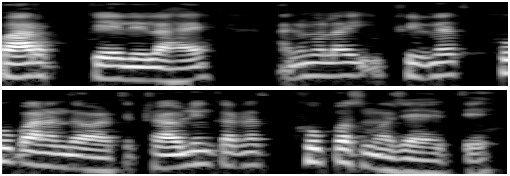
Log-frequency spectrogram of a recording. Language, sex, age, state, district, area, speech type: Marathi, male, 30-45, Maharashtra, Yavatmal, urban, spontaneous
